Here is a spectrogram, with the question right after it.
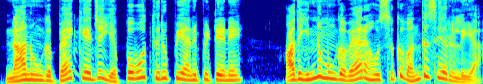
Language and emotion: Tamil, surprised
